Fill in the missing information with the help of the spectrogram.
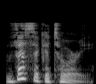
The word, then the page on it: vesicatory: British English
